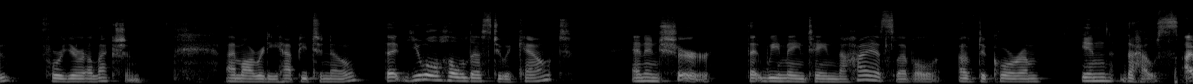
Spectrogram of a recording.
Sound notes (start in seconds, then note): 2.4 speaking French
